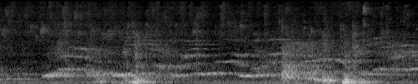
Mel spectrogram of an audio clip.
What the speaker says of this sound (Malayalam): അപ്പോൾ ഈ നമ്മൾ വെള്ളം ഒഴിച്ചിരിക്കുകയാണ്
